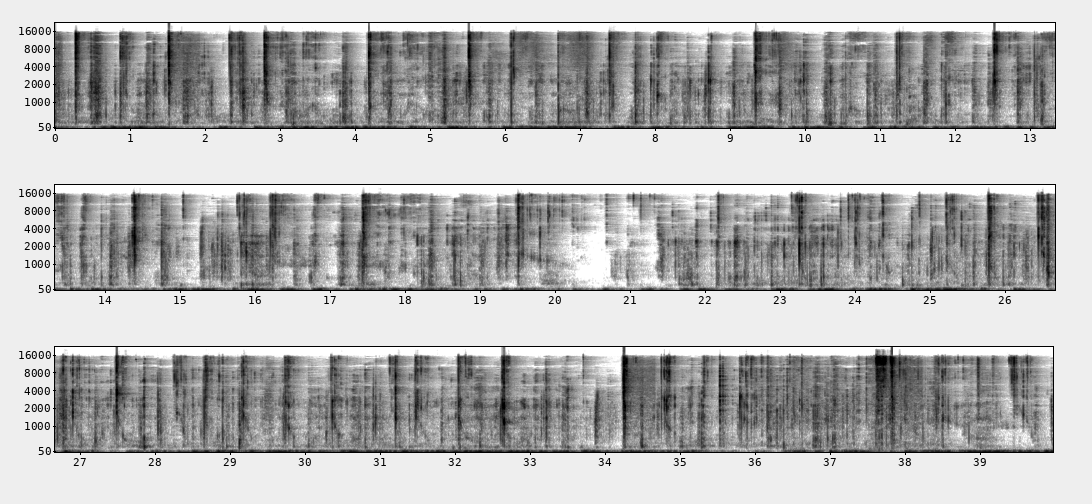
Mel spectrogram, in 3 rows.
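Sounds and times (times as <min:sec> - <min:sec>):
crunchy chewing of fried chicken: 0:00.0 - 0:39.9.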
